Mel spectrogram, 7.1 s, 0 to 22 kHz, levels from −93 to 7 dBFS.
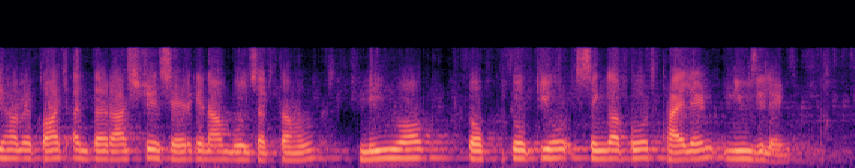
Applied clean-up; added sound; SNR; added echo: neural separator model SepFormer DNS4.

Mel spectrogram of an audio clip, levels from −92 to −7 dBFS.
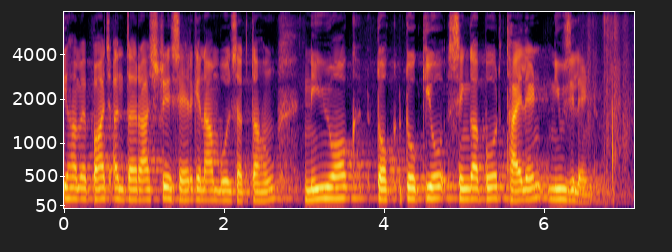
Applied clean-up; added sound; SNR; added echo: none; none; none; none.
